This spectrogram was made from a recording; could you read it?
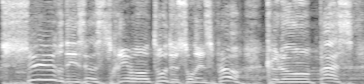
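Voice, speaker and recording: A solemn, pontificating pope, as a man puts him on for a radio comedy bit. The voice sits very high and preaches in booming, drawn-out phrases. Music plays behind the radio broadcast. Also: sing-song, fairly bright tone, full character voice. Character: man playing the new pope, pompous preacher. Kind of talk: comic radio sketch.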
